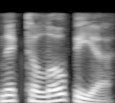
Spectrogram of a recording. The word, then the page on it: nyctalopia: anglais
